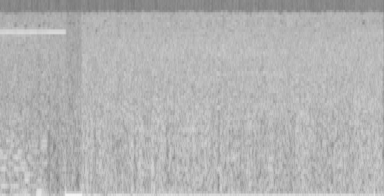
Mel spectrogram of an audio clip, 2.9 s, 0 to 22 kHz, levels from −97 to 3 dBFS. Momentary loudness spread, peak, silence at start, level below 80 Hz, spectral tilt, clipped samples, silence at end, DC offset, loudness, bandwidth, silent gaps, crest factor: 1 LU; 0 dBFS; 0 s; -26 dBFS; -0.5 dB/octave; 10%; 0 s; under 0.1%; -2 LUFS; over 20 kHz; none; 6 dB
